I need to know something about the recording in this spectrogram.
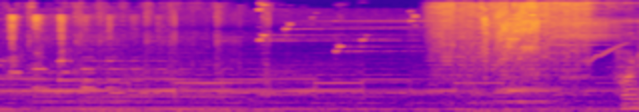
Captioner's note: digital chime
